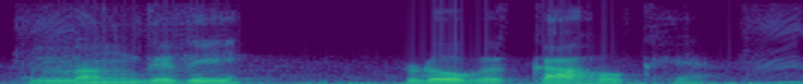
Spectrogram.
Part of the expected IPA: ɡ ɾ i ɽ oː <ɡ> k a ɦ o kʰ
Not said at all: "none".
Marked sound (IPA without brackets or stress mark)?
ɡ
